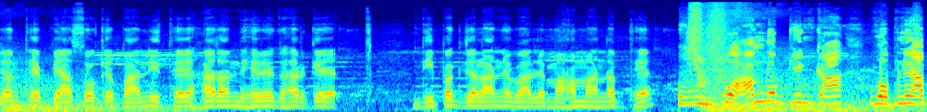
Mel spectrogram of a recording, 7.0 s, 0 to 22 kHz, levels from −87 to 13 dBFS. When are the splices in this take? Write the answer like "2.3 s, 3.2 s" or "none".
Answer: 5.1 s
